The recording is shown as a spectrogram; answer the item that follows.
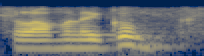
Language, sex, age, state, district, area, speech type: Kashmiri, male, 18-30, Jammu and Kashmir, Ganderbal, rural, conversation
